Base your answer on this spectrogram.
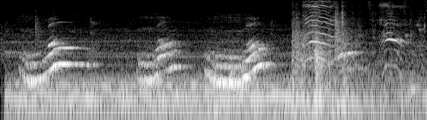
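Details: Cat producing long, wavering, drawn-out meows that dip and rise again, three in a row over a steady hum, then a burst of louder higher meowing and noise.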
